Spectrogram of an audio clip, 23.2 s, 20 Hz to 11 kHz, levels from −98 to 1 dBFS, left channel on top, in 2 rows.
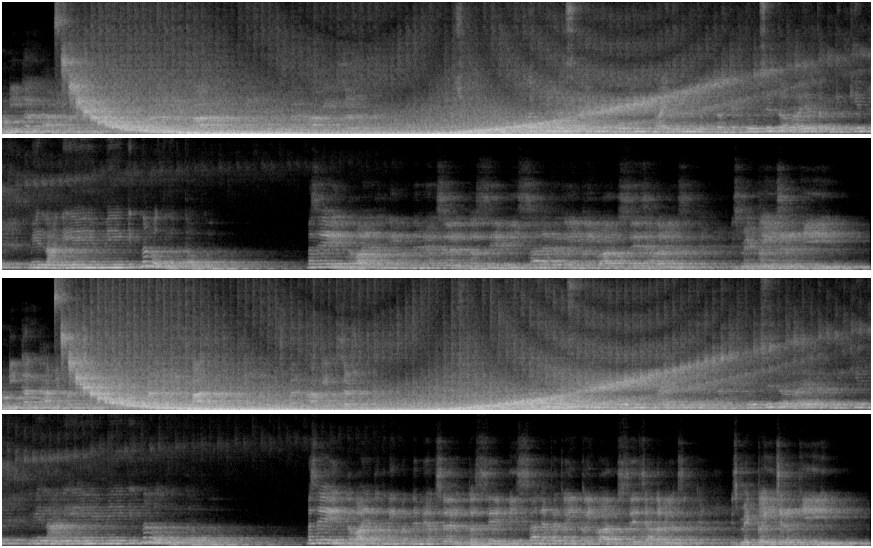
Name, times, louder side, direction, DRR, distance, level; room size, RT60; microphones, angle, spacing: voice 1, 0.0-1.6 1.9-5.1 15.6-21.0 21.3-22.8, right 1 dB, 50° right, -2 dB, 0.5 m, -32 dB
sound 1, 0.7-10.7, equal, 70° right, 1.1 m, -24 dB
voice 2, 5.8-14.5, left 2 dB, 65° left, -1 dB, 0.5 m, -30 dB
5.7 x 2.4 x 2.8 m, 2.8 s
head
